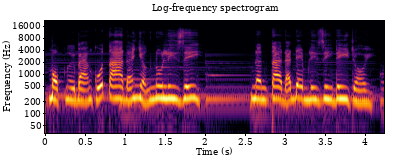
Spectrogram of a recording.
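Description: Woman voicing a high-pitched cartoon boy. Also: fairly even intonation, fairly quick, music in the background, close to an everyday voice. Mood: matter-of-fact. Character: young boy who owns pet dogs. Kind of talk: dubbed cartoon acting.

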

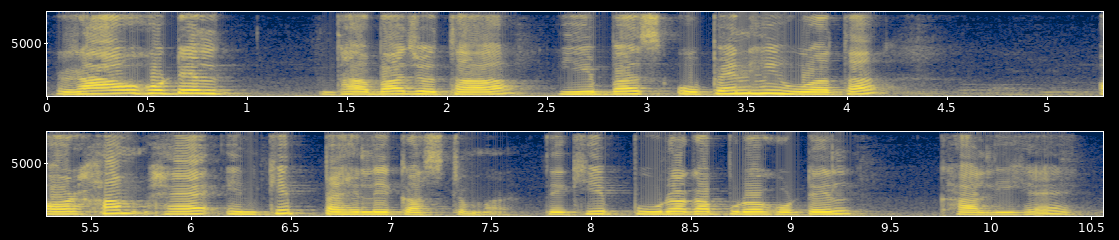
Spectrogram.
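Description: Woman vlogger, playful chatty narration at an unhurried pace; slightly high voice. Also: a little mellow. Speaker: travel vlogger. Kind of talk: casual travel vlog narration. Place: car and roadside stops.

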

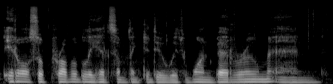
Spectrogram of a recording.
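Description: A man playing an affectionate, easygoing werewolf boyfriend in an intimate roleplay audio, with a husky, breathy voice and a soft, teasing manner. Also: on the low side, flat delivery, fairly quick. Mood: content, romantic. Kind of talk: intimate boyfriend roleplay audio, casual one-sided chat.

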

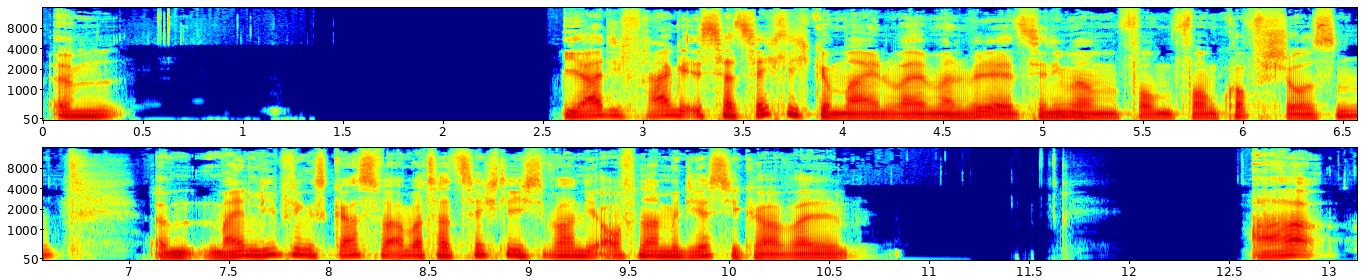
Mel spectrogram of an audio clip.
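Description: A man's voice: mid-range voice, moderate pace, long pauses, a little mellow, no echo, studio quality. A man co-hosting a podcast, chatting in a casual, informal way. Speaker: podcast co-host.

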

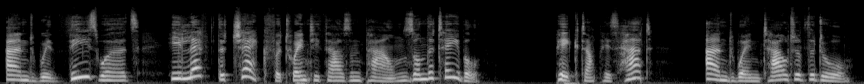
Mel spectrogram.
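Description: Animated woman narrating a story. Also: medium pitch, unhurried, no room sound, clean studio sound. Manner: clearly articulated storytelling for language learners. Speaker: audiobook narrator.

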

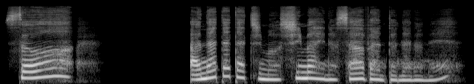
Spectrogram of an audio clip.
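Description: A petite, youthful game goddess, haughty and teasing in a refined, coy way. The voice is high and soft with a lot of breath in it. Each phrase is drawn out slowly, in a dry, close sound. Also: female voice, big pitch swings, breathy edge, no echo, heavily acted. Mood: aloof, playful. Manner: elegant, coy, slow, refined ladylike speech. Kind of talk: Japanese mobile game character voice lines.

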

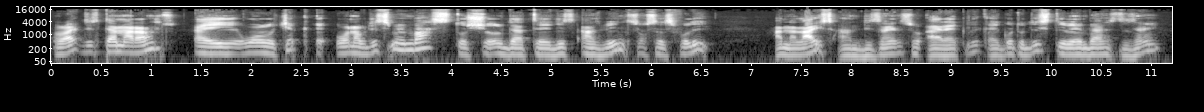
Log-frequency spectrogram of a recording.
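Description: A man from Nigeria presenting a software tutorial as a voice-over for a screen recording, talking deliberately and often saying "all right". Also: medium pitch, animated.

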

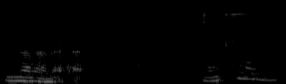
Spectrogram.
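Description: A woman's voice: on the low side, big pitch swings, noisy background. A middle-aged American woman doing a casual ASMR roleplay as a flirty, playful blackjack dealer. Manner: flirty, playful, unhurried with drawn-out phrases.

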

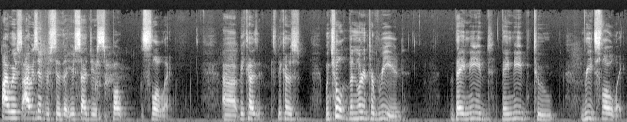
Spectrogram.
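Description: An older woman hosting a studio interview, talking slowly with a low voice and halting restarts, on a lapel mic. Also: steady tone, a little mellow. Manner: slow, repeats words, halting restarts. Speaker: talk show host. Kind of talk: casual interview chat.

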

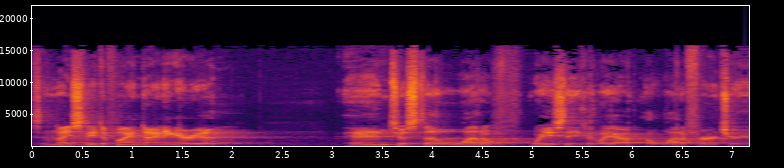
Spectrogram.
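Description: A man narrating a walkthrough of an empty apartment, describing each room in an upbeat real-estate pitch. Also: bright, forceful tone, slight background noise. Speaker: apartment tour host. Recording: echoey empty rooms.

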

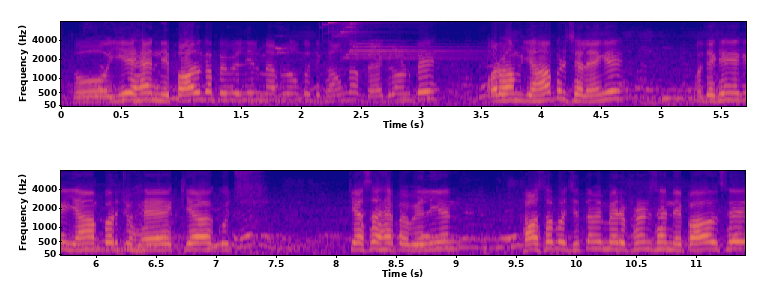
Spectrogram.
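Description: A man casually narrating a travel vlog outdoors at a busy expo, chatting straight to his viewers like friends. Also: very high-pitched. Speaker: travel vlogger.

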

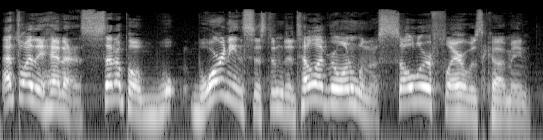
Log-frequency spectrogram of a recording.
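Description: A man hosts a let's play, switching between reading story text aloud and cracking irreverent jokes. His voice is bright and very animated, with faint music behind it. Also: high-pitched, normal speed. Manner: joking, irreverent. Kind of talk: game commentary mixed with reading on-screen text aloud.

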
